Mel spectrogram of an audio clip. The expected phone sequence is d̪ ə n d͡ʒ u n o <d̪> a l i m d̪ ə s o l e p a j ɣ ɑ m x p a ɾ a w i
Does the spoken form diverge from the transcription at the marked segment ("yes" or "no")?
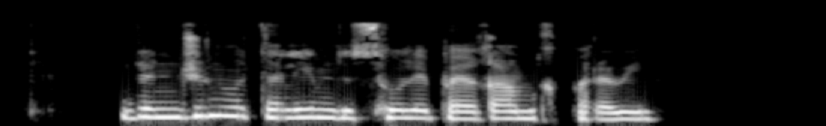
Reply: yes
